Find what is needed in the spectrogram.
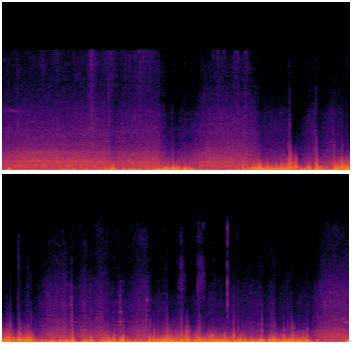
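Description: Wind buffeting the microphone in a low rumble, with the hoofbeats of a four-pony carriage team on arena sand and the carriage running behind them, louder in the second half as the team comes closer.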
